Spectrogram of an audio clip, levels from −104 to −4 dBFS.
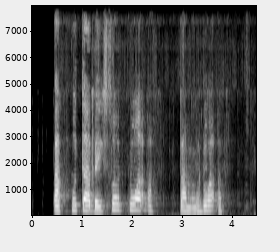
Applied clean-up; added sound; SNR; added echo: neural mask model DeepFilterNet 3.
